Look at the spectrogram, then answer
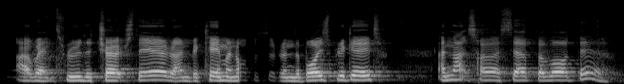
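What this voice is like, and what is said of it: Scottish accent. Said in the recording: “as you can probably realise from my accent, in the Church of Scotland”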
